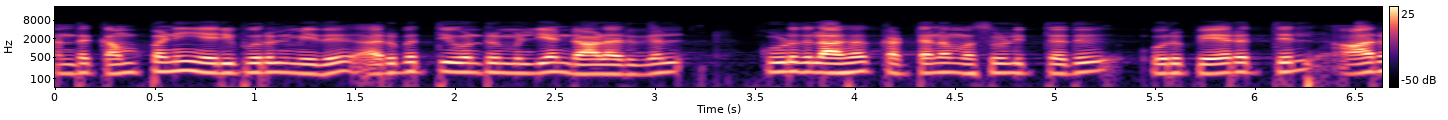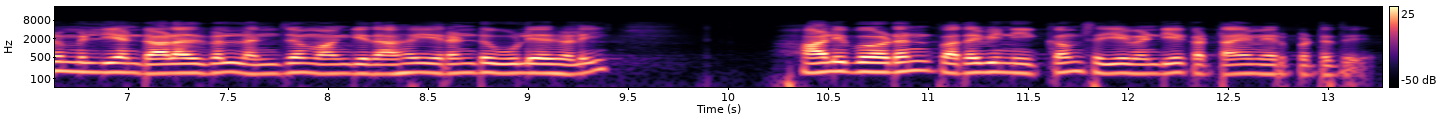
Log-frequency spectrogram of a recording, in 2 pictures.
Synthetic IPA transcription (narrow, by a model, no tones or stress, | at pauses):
ɐnd̪ɐkːɐmpɐniɛɾɪpːɔɾɯlmiːðɯɐ̰ɾɯbɐt̪ːiɔndrɯmɪlːɪjɐnɖaːlɐɾɣɐɭ | kuːɽɯðɐlaːɣɐkɐʈːɐnɐmʋɐsɯlɪt̪ːɐðɯɔɾɯpeːɾɐt̪ːɪlaːrɯmɪlːɪjɐnɖaːlɐɾɣɐɭːɐɲd͡ʒɐmʋaːŋɡɪjɐðaːɣɐɪɾɐɳɖɯuːɭɪjɐɾɣɐɭɐɪ | haːlɪboːɾɽɐnpɐðɐʋiniːkːɐmsɛjːɐʋeːɳɖɪjɐkɐʈːaːjɐmeːɾpɐʈːɐðɯ̰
